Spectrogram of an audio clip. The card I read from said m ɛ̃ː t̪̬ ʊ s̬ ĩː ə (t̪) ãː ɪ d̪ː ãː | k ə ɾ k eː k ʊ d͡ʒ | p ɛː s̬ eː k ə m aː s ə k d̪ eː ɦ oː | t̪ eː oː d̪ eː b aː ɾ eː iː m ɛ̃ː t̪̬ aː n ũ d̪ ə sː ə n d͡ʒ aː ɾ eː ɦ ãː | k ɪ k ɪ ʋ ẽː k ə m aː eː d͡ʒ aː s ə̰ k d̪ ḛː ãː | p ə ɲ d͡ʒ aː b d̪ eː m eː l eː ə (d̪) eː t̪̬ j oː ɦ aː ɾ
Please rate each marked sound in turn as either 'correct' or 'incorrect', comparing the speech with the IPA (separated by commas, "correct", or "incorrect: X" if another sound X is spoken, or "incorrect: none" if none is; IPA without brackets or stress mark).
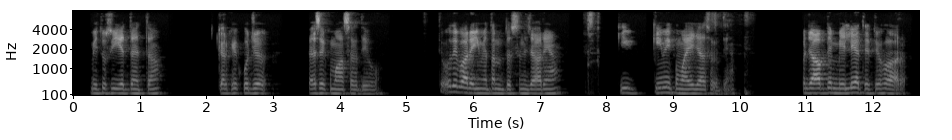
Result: incorrect: d̪, incorrect: t̪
